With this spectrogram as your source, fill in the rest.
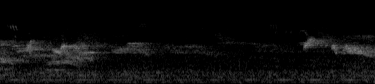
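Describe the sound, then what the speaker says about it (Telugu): Birds chirping at 5:30 am dawn in peaceful open air, several bright high calls coming in short bursts, fairly faint and distant against a soft background hum. "బర్డ్స్ అన్నీ ఇప్పుడిప్పుడే సౌండ్స్ చేస్తూ ఎంత చక్కగా వినిపిస్తున్నాయో వాయిసెస్"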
